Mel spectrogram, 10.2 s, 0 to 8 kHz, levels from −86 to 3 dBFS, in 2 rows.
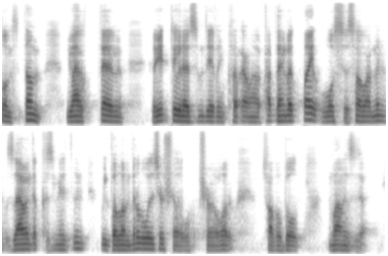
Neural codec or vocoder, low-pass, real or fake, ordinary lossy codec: codec, 16 kHz, 0.5 kbps, FreqCodec, larger model; none; fake; none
